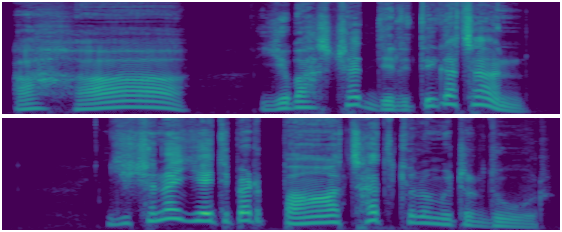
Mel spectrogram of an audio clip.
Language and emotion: Kashmiri, surprised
